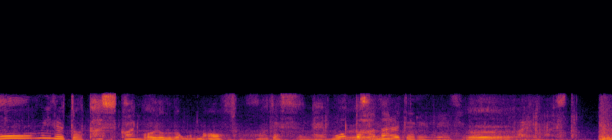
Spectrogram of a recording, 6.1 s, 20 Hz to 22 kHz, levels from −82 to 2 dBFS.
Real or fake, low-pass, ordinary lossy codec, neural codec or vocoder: fake; 7.2 kHz; none; vocoder, 44.1 kHz, 128 mel bands, Pupu-Vocoder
